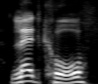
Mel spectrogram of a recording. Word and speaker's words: Leadcore: spell it mitchell's asking leadcore just lead cork so lead quality yeah lead core as in the heavy stuff now i've discussed lead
